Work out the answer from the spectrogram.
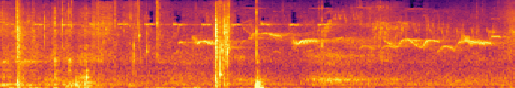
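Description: Small birds chirping, short rise-and-fall calls repeated over and over, with two sharp knocks a little past two seconds in, the second one the loudest.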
